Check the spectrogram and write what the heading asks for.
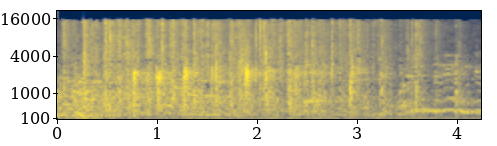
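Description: A small seated audience clapping: a few seconds of scattered applause that thins out near the end.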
